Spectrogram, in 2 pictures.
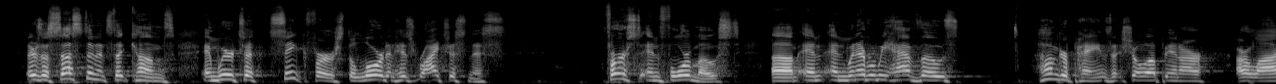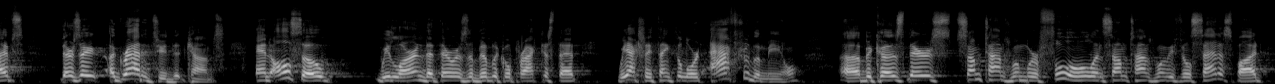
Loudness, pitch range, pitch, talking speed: -24 LUFS, 160-205 Hz, 185 Hz, 170 wpm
